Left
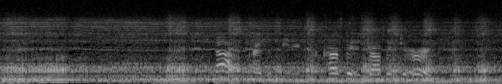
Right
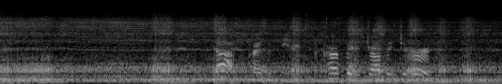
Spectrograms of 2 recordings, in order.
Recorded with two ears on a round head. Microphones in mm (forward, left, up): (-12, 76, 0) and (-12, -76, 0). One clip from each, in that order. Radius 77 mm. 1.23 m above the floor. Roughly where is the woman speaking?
Centre.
